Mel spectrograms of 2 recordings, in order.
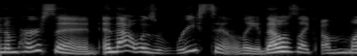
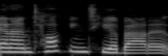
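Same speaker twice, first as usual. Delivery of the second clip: ordinary talk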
